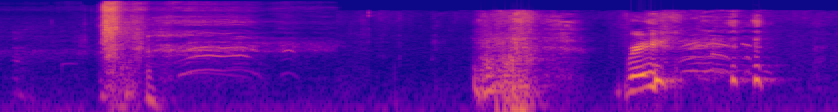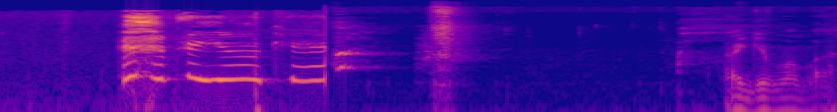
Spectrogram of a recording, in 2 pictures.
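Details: Several quick, sharp dog sneezes mixed with brief human exclamations, with an owner coaxing the dog to sneeze and praising him.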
